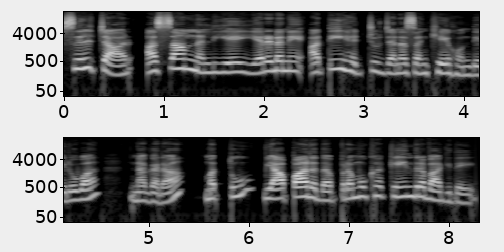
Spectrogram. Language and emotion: Kannada, neutral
